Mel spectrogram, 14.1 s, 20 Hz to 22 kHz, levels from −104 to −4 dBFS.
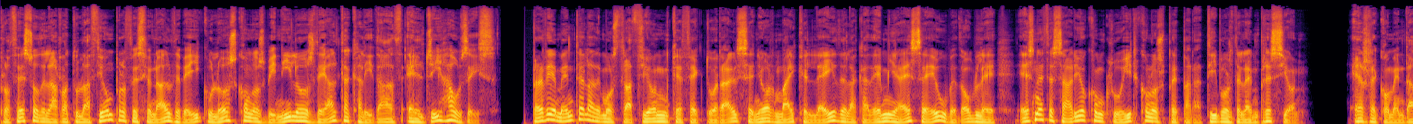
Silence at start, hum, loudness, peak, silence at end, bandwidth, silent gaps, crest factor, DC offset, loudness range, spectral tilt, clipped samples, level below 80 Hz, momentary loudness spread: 0 s; none; -14 LUFS; 0 dBFS; 0 s; 18 kHz; 5.01-5.21 s, 13.14-13.46 s; 12 dB; under 0.1%; 1 LU; -5 dB/octave; under 0.1%; -30 dBFS; 6 LU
